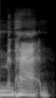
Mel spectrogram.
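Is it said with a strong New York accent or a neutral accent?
New York. It is said in an exaggerated New York accent.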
